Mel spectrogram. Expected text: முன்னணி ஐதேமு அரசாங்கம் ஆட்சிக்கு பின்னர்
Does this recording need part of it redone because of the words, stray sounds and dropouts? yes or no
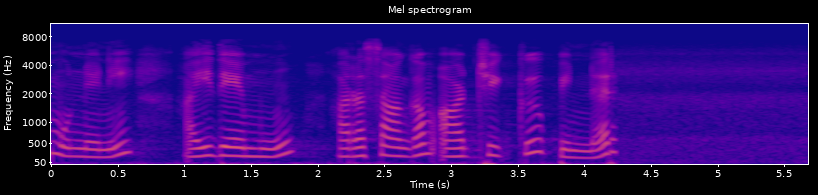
no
